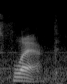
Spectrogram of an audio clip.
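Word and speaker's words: FL4K: Flack I guess yeah his name is Flack because remember technically claptrap's name is cl4 TP gotta make twitch lady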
